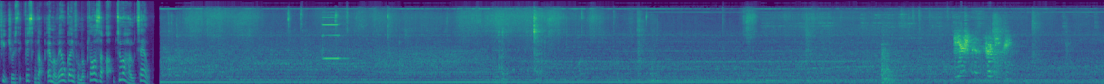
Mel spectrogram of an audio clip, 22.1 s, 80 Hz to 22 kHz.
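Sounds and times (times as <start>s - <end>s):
short electronic beep: 6.4s - 7.0s.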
